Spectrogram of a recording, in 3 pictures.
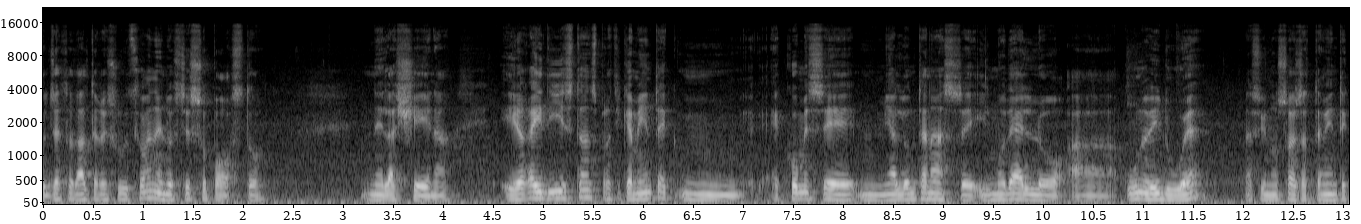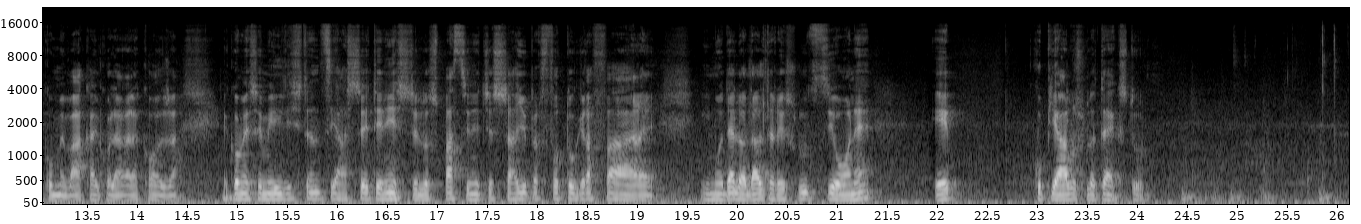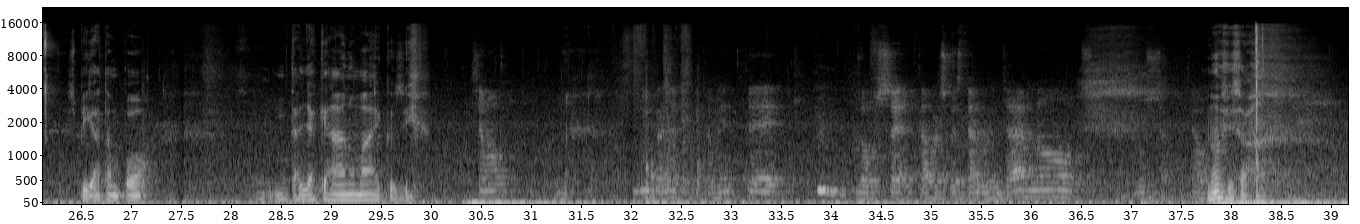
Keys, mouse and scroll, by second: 26.2 click.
